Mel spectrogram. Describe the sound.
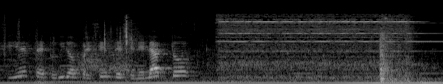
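A telephone rings in a home living room: a steady, bright bell tone begins partway through, after a stretch of voices, and runs to the end with a brief knock near the close.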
